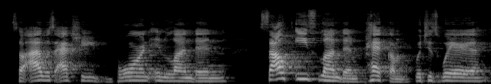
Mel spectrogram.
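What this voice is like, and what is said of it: South Florida American accent. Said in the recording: “I'm from South Florida. That's where this accent come from. But sometimes people will be like, sound like maybe you from New York.”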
